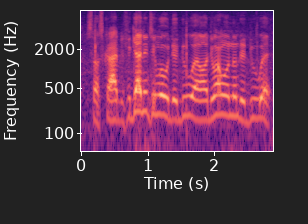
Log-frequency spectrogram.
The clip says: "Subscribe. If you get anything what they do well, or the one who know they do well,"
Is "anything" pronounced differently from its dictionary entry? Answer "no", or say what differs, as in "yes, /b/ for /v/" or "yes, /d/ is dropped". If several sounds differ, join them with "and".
yes, /t/ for /θ/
